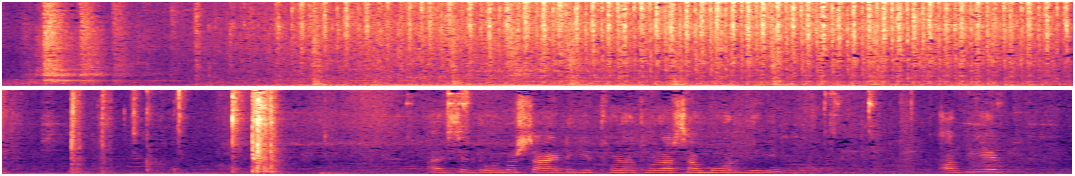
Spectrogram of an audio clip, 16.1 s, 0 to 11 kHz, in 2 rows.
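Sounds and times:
sewing machine running: 1.4s - 8.2s.

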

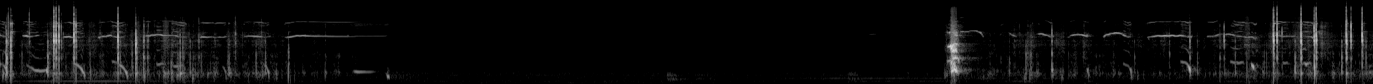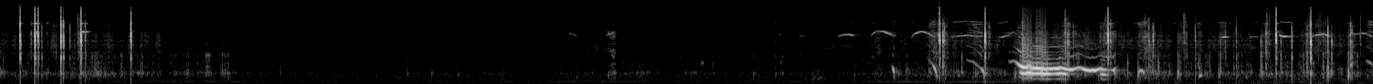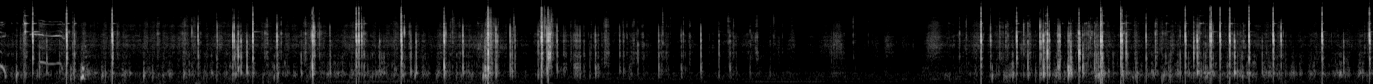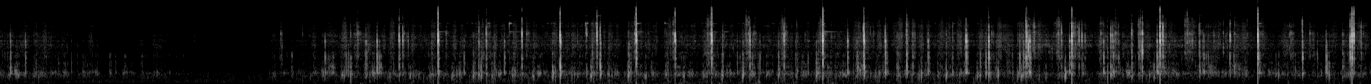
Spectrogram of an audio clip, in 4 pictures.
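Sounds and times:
dog whining: 0.0s - 3.9s, 9.5s - 13.6s, 21.5s - 28.5s
rustling through plants and grass: 9.4s - 43.1s, 43.7s - 54.9s.

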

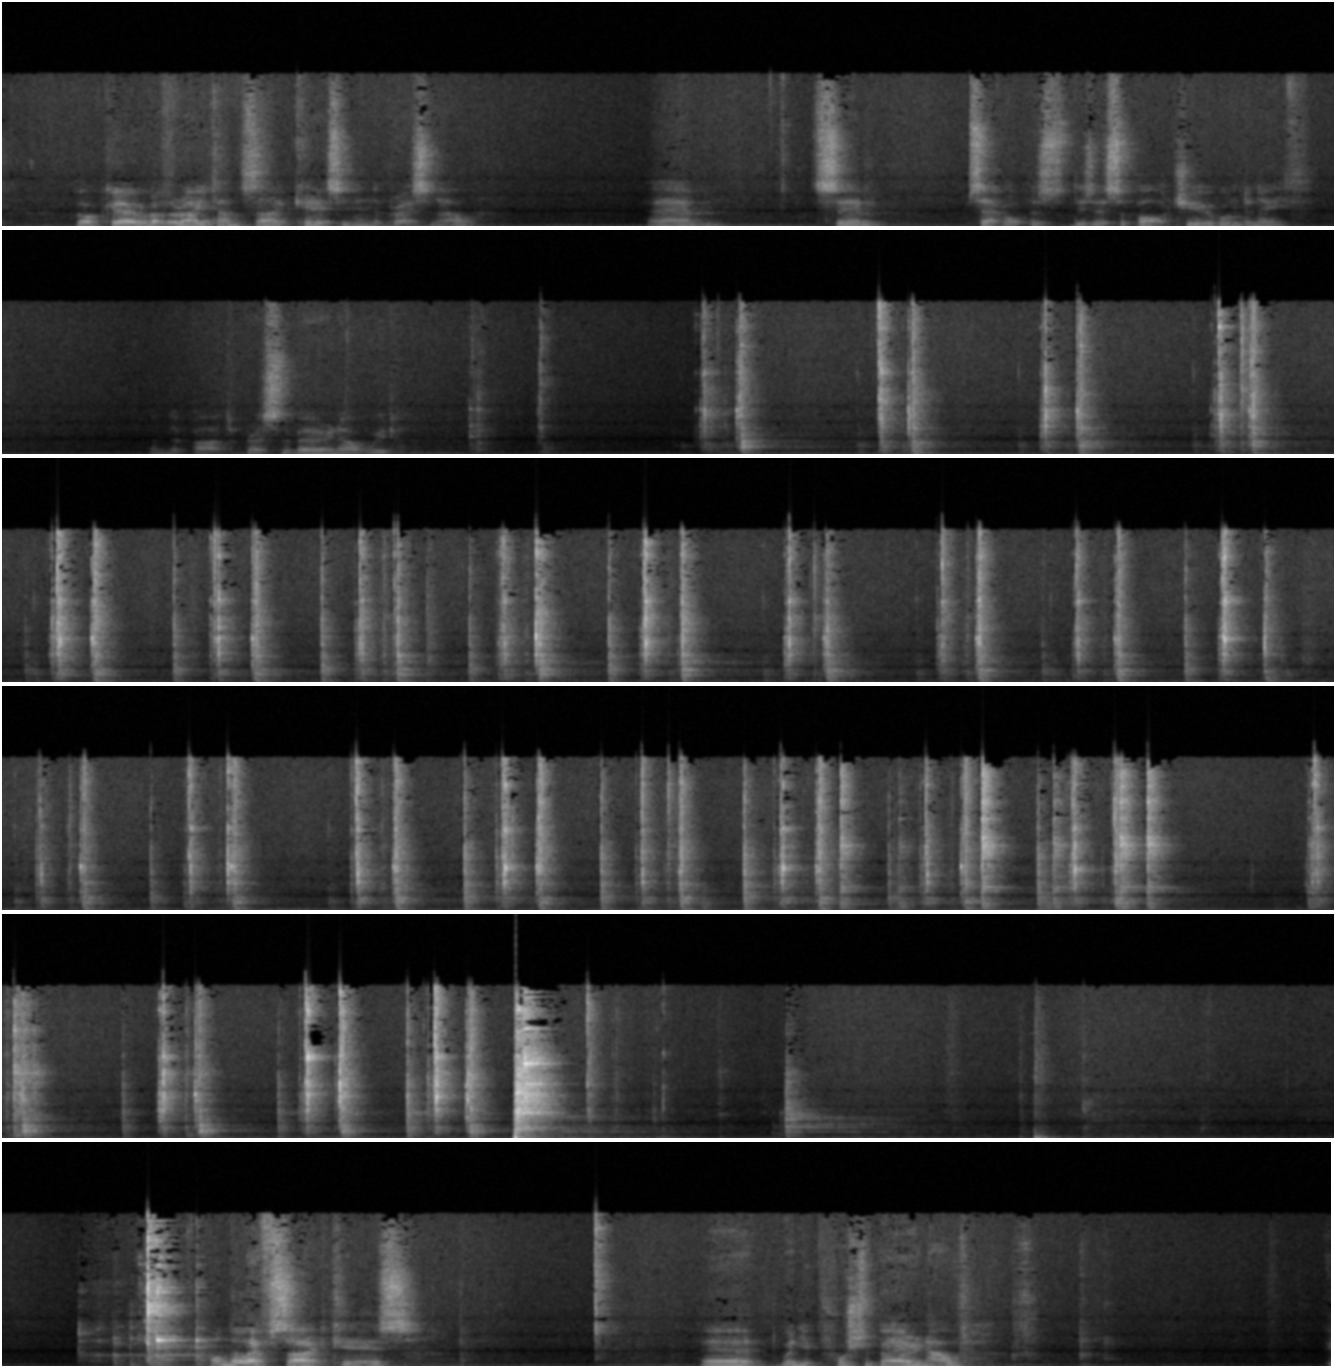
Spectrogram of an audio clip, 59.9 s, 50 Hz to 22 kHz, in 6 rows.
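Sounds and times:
shop press clicking: 15.2s - 15.8s, 16.4s - 38.9s, 39.7s - 45.0s.

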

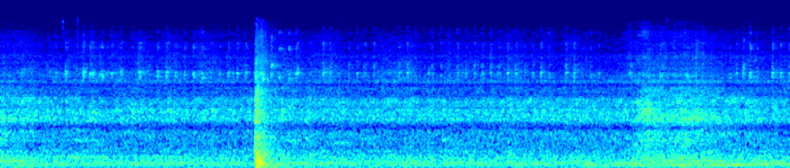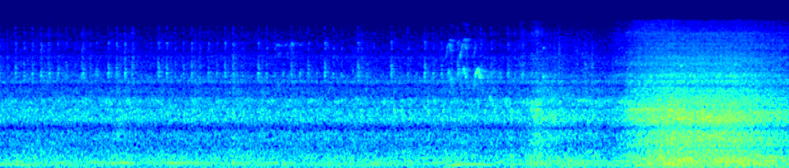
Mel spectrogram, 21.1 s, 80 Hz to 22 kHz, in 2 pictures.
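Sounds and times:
vehicle engine idling: 0.0s - 18.9s
sharp thump: 3.4s - 3.8s.

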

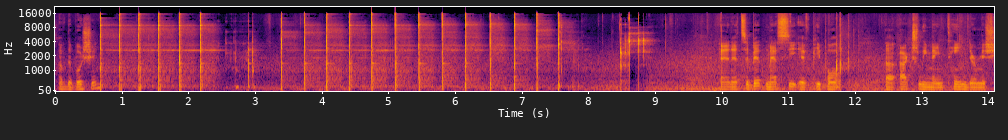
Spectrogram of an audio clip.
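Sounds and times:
hammer striking steel punch: 0.7s - 2.6s, 3.4s - 7.9s, 8.5s - 9.1s
metal clatter: 8.5s - 9.1s.

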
